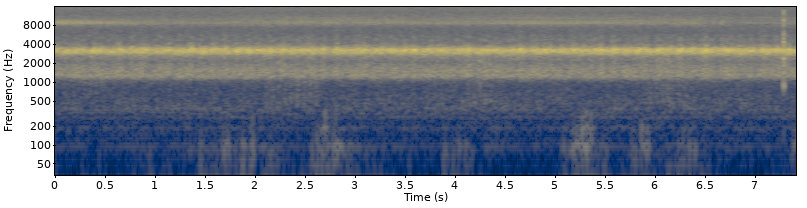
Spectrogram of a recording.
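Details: Frogs calling in Korean rice paddies on the night of 4 July 2013, a dense, steady chorus forming a continuous droning hum with faint low rustles underneath.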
